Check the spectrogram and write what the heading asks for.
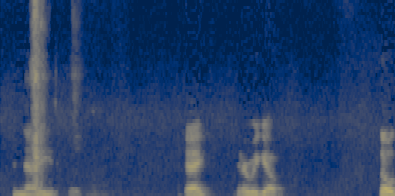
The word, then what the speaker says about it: narices: That's a little trickier because it already has that S sound at the end of it, but it's las narices.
